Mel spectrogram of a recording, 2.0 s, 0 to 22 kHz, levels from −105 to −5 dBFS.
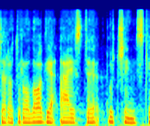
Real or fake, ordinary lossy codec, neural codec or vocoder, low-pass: fake; Opus, 16 kbps; codec, 44.1 kHz, 3.4 kbps, Pupu-Codec; 14.4 kHz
